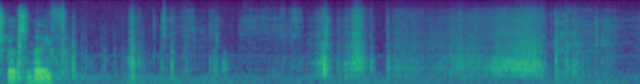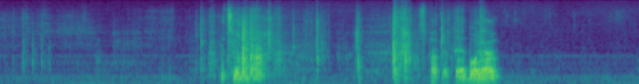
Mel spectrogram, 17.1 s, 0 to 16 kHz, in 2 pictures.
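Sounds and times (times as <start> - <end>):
plastic packaging clicks and crinkles: 0.2 - 3.0.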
